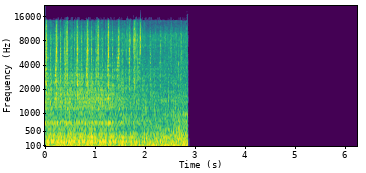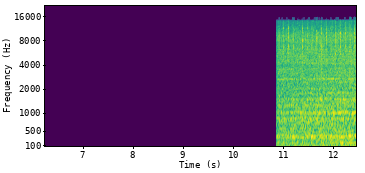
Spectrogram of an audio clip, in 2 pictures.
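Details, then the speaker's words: 2008 Subaru Legacy 2.5 SOHC, 164,000 miles, junkyard replacement engine misfiring on cylinder 4 with an engine tick; injector, coil and plug swaps changed nothing. Idle lopes unevenly with a steady stumble about four times a second: misfire from a compression problem. "oh what do we have today 2008 Subaru Legacy with a misfire and an engine tick"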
